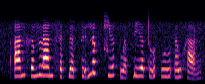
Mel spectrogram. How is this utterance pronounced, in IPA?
ʔ a˨˦ n x ə˨˦ m l a˧ n s ə˨˩ t̚ ɗ ə˨˩ t̚ t̪ ɨ̰˧˨ n ə˦˥ p̚ t͡ɕ ɨ˨˦ ə̯ k w ə˨˩ p̚ ɗ i˧ ə̯ t̪ ṵ˧˥ h w u˨˦ ʔ ə˨˦ w x a˧˩˨ ŋ

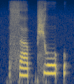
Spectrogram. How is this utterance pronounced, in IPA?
s a˨ p̚ ɕ o˦ ʔ

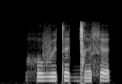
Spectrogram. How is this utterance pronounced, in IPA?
h o v ʏ t ɛ ɡ͡ǀ ɛ ɬ ɛ

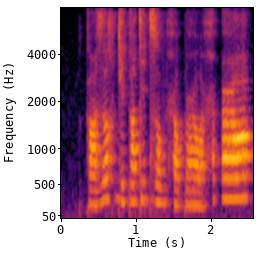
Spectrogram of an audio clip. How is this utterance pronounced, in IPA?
k ɑ˨ z ɤ˦ χ ɟ e˨ ɡ ɑ˧ t i˧ t z ɔ˨ v ħ ɔ˨ p ʕ ɔ˨ ħ | ʕ ɑ˦

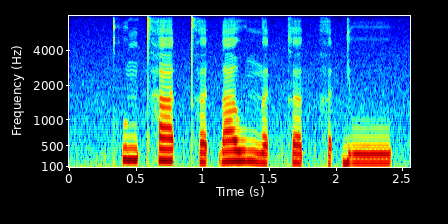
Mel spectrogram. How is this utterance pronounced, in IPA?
kʷʰ ɪ˥ ŋ t̪ʰ aː˥ t̚ t̪ʰ ɐ˧ t̚ aː˥ w n̪ ɐ˨˥ t̚ k ɐ˨˥ k̚ h ɐ˨ t̚ j uː˧

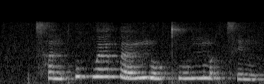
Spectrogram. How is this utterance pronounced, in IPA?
t͡sʰ ɐ˨˩ n kʷʰ ɐ˧ p̚ w œː˥ k̚ œː˨˥ m n̪ o˨ w t̪ʰ uː˨˧ ŋ m ɐ˨˥ k̚ t͡sʰ ɪ˨˩ ŋ

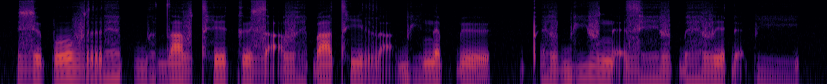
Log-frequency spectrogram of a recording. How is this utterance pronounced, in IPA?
z ʏ p o v r ɛ̤ p b ə̤ d̪ a v tʰ ɪ k ʏ z a̰ v ɛ̤ ɓ a tʰ i r a̰ b i̤ n̪ ɛ p ɓ ʏ | pʼ ɛ̤ v b i̤ v n ɛ̰ z e̤ v ɓ ɛ̤ v ɪ ɗ ɛ̰ p i̤

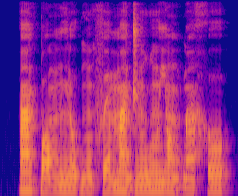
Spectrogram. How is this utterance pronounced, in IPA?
ã˧ k͡p ɔ˨ m ĩ˨ ɾ o˨ ɡ ũ˨ f ɛ˨˦ m ã˦˨ d͡ʒ ũ˧ w ũ˦ j ɔ̃˦˨ ɡ͡b ã˧ h o˦

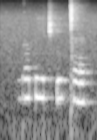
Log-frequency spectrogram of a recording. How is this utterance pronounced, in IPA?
ɡ ɤ p i t͡ʃʼ i ǀ ə

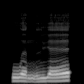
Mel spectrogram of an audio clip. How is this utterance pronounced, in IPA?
w ə̰˨˩ n l ɥ ɛ˧˥

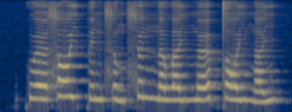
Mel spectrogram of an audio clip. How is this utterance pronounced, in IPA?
kʷ œː˧ s ɔː˥ j p ɪ˨ ŋ s ʊ˨˩ ŋ s ɵ˧ n n̪ ɐ˨ w ɐ˨ j ŋ œː˨˥ p̚ t̪ ɔː˧ j ŋ ɐ˨˥ j

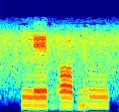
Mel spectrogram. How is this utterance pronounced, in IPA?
ŋ e˧ b ɔ˧ b u˧

